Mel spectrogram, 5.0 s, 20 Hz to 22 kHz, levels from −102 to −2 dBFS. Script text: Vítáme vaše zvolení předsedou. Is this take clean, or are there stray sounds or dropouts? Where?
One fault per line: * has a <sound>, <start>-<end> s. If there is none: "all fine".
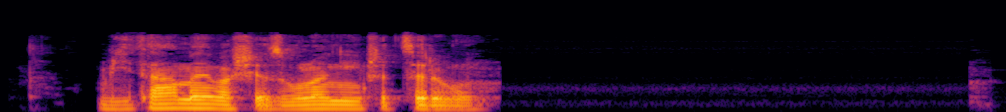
all fine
